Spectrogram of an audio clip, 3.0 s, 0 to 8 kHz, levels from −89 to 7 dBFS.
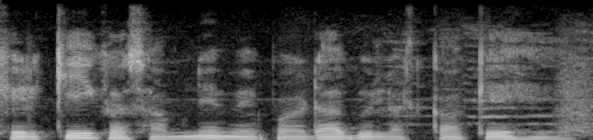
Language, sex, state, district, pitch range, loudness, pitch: Hindi, male, Arunachal Pradesh, Lower Dibang Valley, 105-120 Hz, -20 LUFS, 110 Hz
